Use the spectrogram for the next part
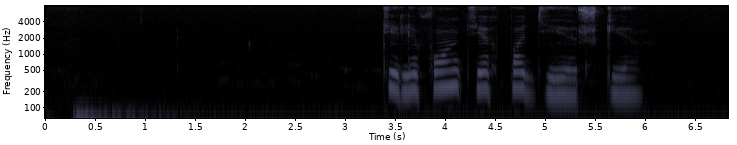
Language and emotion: Russian, sad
